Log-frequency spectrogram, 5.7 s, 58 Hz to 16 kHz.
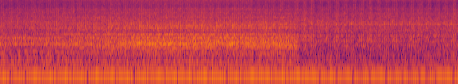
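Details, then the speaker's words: Kawasaki 1000 ATV V-twin after airbox delete with individual filters and rejetted carbs, in neutral, no choke: steady, even deep idle with no misses; real smooth, loud crankcase vent. "neutral and let's see no choke drawing hey there we go smooth too real smooth"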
